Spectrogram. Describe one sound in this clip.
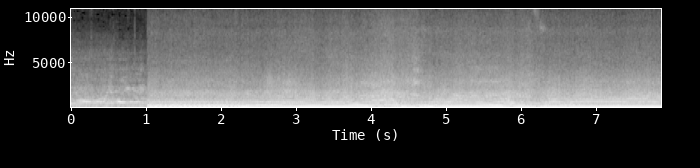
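A race car engine roars from inside the car, its revs climbing again and again through gear changes.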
